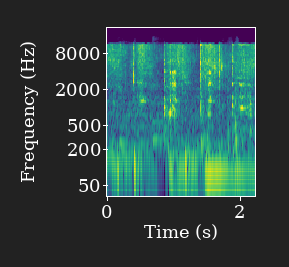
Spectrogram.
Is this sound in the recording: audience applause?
no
